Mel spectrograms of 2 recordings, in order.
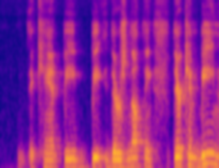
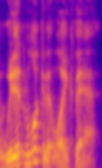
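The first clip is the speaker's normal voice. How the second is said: ordinary delivery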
